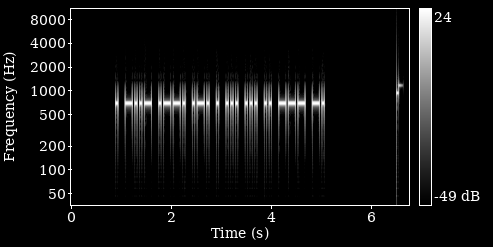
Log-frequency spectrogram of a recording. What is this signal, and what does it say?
Morse code, heard as a keyed tone, about 25 wpm, 700 Hz. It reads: EXPRESSION
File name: Ten Letter Words - 25wpm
